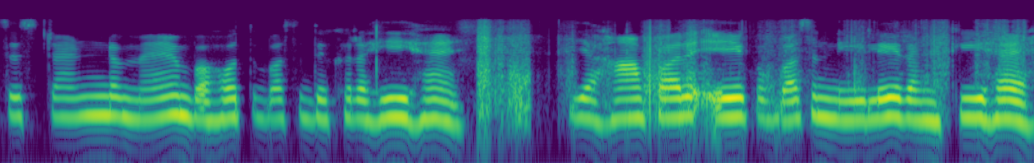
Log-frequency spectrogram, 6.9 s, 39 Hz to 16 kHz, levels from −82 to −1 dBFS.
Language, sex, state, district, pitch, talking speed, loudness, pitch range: Hindi, male, Rajasthan, Jaipur, 210 Hz, 130 wpm, -18 LUFS, 200-215 Hz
